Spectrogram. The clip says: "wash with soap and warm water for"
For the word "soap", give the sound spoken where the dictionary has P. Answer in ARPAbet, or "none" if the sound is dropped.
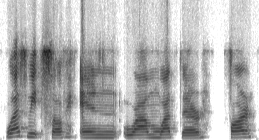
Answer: F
